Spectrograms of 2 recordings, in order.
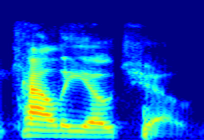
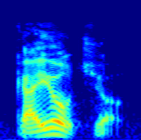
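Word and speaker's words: Calle Ocho: they don't say Caliocho. They say Cayocho, and everybody knows how to pronounce it.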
